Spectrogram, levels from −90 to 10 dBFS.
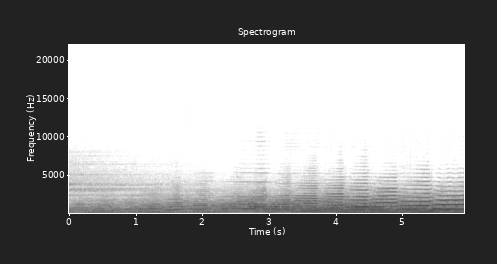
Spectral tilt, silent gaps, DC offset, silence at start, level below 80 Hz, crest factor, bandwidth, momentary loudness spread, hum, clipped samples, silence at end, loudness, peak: -8.5 dB/octave; none; under 0.1%; 0 s; -46 dBFS; 16 dB; 6.4 kHz; 12 LU; none; under 0.1%; 0 s; -25 LUFS; -8 dBFS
